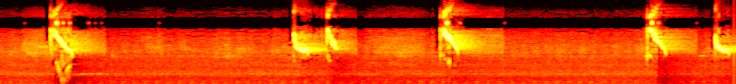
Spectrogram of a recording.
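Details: Mountain white-eye learning to sing ngriwik and ngeplong: scattered high, sharp downslurred whistles, some in quick pairs, spread over several seconds above a faint low hum.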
